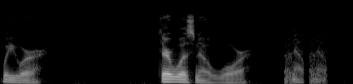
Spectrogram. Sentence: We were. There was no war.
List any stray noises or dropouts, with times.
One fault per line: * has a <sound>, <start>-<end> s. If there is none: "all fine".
* has a laugh, 2.8-3.3 s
